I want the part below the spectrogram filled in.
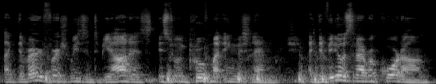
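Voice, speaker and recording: A man's voice: medium pitch, fast talker, heavy background noise. A young man whose first language is Farsi, rambling through a reflective solo vlog with many fillers and restarts. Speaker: YouTuber. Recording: loud fireworks and clicks behind.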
